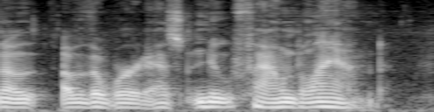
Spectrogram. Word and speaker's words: Newfoundland: of the word as newfound land. The proper way to say it, he insisted, was newfound land with the emphasis on the last syllable.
